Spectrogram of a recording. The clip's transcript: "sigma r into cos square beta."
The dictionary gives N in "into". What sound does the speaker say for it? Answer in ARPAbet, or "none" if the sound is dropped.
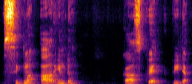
N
